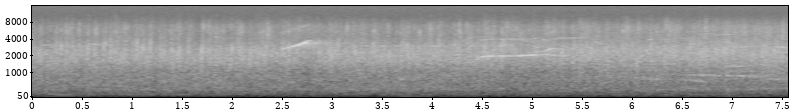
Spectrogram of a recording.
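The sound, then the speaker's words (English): A concert audience applauds a guest conductor, calling him back to the stage for bows. The clapping is dense, even and sustained, with no voices over it. “The audience is still calling our guest conductor back to the stage for bows.”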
